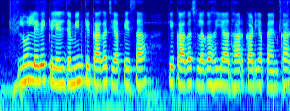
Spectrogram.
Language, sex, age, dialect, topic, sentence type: Magahi, male, 18-24, Western, banking, question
